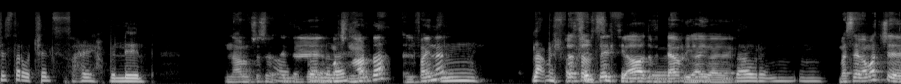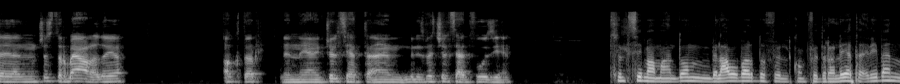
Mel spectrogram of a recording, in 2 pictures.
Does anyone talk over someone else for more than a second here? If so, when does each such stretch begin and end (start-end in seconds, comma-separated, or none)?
2.5-3.7, 5.6-7.4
